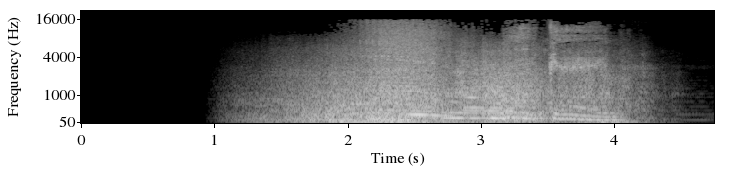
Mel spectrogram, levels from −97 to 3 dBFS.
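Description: No technical faults are audible anywhere in the clip.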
